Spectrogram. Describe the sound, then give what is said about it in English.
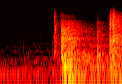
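A heavy prison cell door is opened by a guard at sunrise: a sharp metallic clunk followed by a loud, grinding slide and a second clank, with no voices. “Frank's cell door is opened, letting in some light.”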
